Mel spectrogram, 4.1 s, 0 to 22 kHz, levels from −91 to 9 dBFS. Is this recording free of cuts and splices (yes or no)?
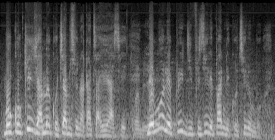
yes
